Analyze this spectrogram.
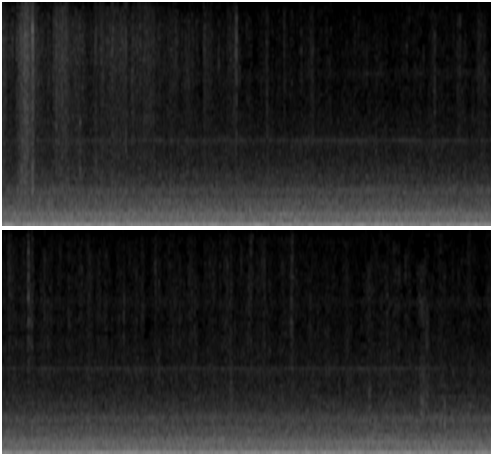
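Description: Hay rustles as a guinea pig moves through it.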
